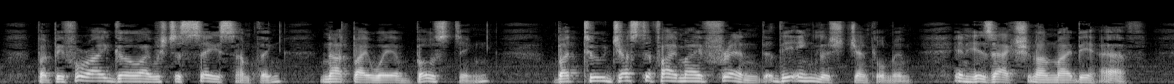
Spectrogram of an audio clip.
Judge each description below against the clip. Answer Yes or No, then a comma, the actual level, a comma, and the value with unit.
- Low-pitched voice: Yes, low, 130 Hz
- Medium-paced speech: Yes, average, 145 wpm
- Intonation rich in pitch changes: Yes, wide, 5.8 semitones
